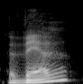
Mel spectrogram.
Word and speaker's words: vair: Ver, V-E-R-R-E, bedeutet Glas. Und das Spannende, es gibt ein zweites französisches Wort, das spricht man eigentlich genauso aus, auch Ver, und das schreibt man aber V-A-I-R, und das bedeutet Eichhörnchenfell.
